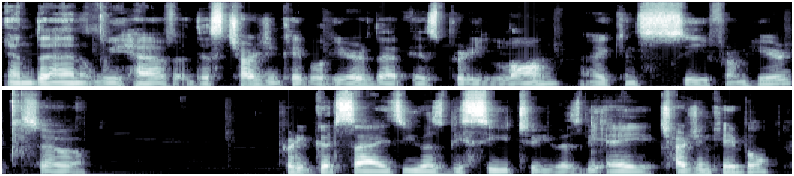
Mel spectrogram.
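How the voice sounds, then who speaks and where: A man's voice: on the low side, measured pace, dark tone, soft background music. A man giving a casual product walkthrough to viewers, thinking aloud in a tentative way as he handles the parts. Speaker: product reviewer, motorcycle rider.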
